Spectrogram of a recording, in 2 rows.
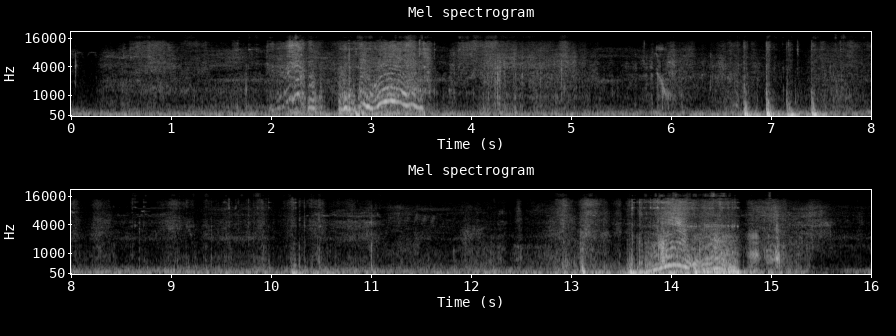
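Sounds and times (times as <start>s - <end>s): zipper being drawn: 2.0s - 3.7s, 13.6s - 15.4s.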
